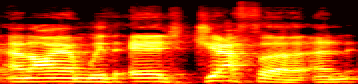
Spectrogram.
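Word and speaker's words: Djaffer: Hi, it's Rob Moore here, and I am with Ed Jaffer, and Ed's surname is spelled D-J-A-F-E-R. He doesn't want to get mixed up with Jaffa Cakes, which he's never heard before.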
